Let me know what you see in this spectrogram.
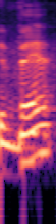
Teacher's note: You say that word, say event. So put the stress on the second syllable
